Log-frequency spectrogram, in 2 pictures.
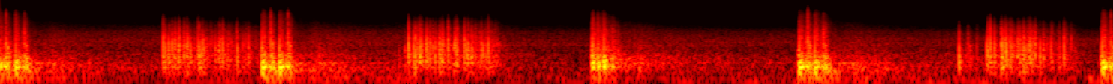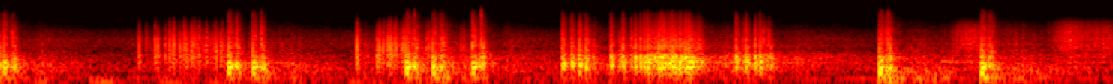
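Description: Aerial firework shells bursting in an irregular string of sharp bangs, each trailing off in a rumble. The bangs come in quick succession in a busy cluster a little past the middle.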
